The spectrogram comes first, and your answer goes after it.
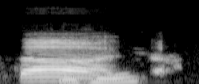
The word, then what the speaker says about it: Tata: Tata. We have it's a long vowel. Tata.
